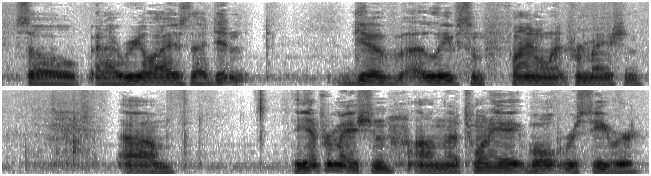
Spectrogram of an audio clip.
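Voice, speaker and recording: An American man giving an informal technical tutorial as a hobbyist host, plainspoken and a little hesitant. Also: lowish voice.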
